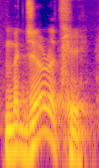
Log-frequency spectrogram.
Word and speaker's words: majority: 된다 이런 말씀이죠 그다음에 majority 여기 it 있으니까 그 앞에 여기 엑센트가 이제 있는 거죠 majority majority 예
